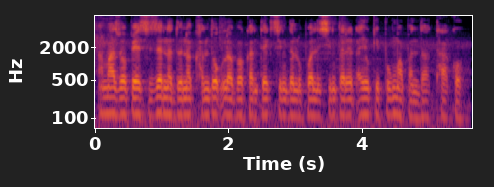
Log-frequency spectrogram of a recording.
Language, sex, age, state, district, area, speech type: Manipuri, male, 30-45, Manipur, Churachandpur, rural, read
